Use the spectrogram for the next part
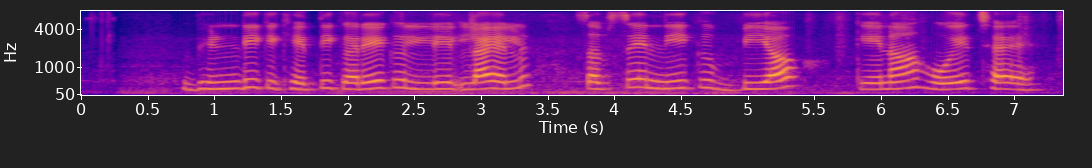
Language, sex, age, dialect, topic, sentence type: Maithili, female, 25-30, Bajjika, agriculture, question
